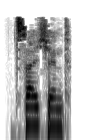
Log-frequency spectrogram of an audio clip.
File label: "zeichend", German; adjectives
